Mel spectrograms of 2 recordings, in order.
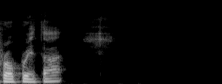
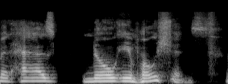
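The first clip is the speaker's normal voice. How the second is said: ordinary talk, nothing marked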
